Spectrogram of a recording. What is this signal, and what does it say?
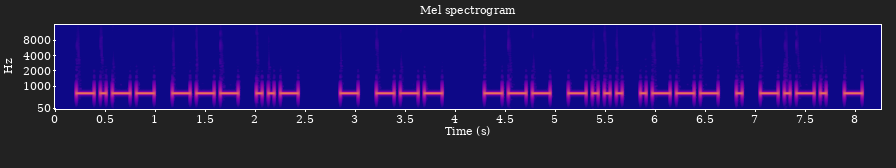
Morse code, heard as a keyed tone, about 20 wpm, 700 Hz. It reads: YOU TO OBJECT
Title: Sentences from Top 1000 Words - Review Part 3 - 20wpm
